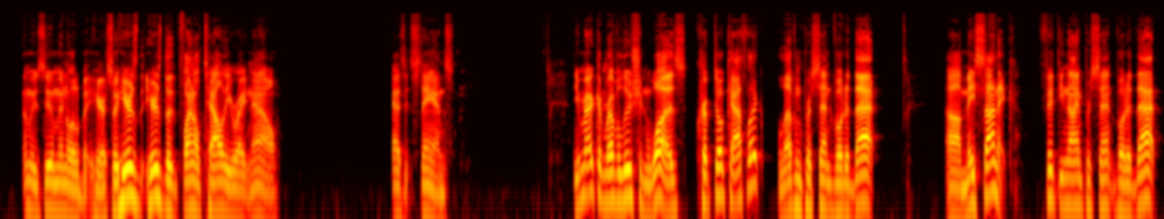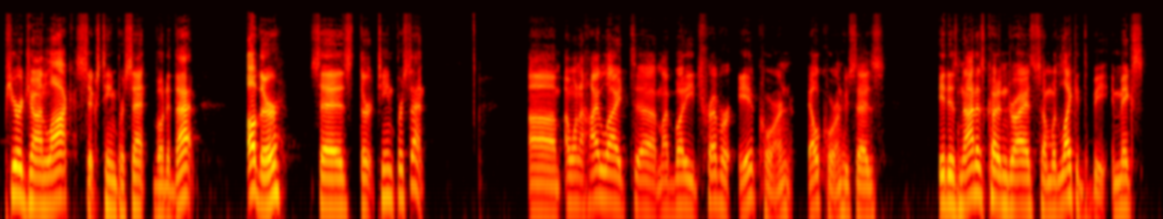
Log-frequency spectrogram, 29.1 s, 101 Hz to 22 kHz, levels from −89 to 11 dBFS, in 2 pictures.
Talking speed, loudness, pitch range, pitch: 155 wpm, -23 LUFS, 120-155 Hz, 135 Hz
